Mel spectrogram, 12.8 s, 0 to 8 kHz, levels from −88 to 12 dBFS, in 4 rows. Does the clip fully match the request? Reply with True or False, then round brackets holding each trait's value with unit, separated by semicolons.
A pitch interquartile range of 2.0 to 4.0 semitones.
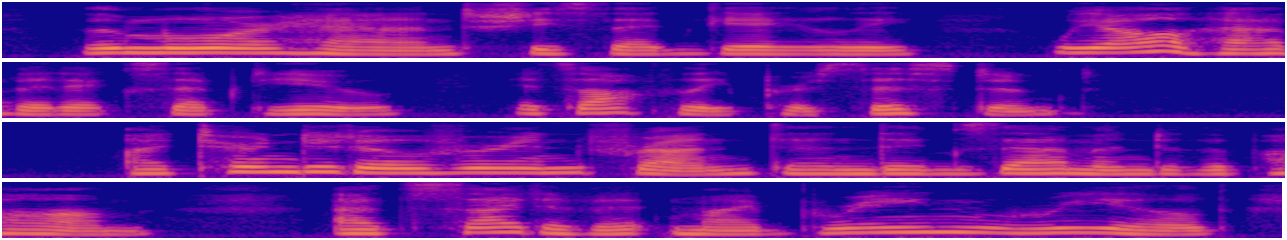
False (4.5 semitones)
